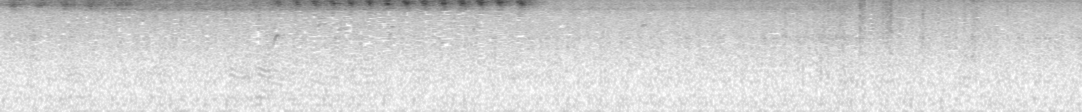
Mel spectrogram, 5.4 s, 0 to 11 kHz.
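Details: A female Frivaldszky's bush cricket (Pholidoptera frivaldskyi) in a humid meadow in Cherkasy Oblast, central Ukraine, on 5 July 2023, gives a brief, high, rapidly pulsed chirping burst over low rumbling background noise.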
